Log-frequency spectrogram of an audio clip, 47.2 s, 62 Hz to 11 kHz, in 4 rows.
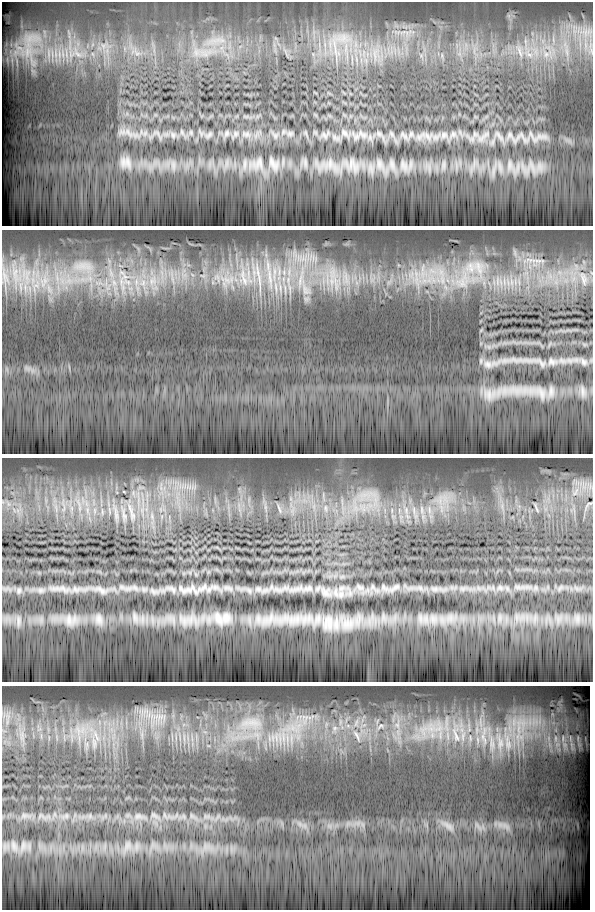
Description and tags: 20160325 03.bees.PRIMO
Close up of bees buzzing (one honeybee and one anthophorid bee), birds singing in background. Recorded near Bernabe country house (Cordoba, S Spain) using Primo EM172 capsules into FEL Microphone Amplifier BMA2, PCM-M10 recorder
bees, buzz, field-recording, honeybees, insects, south-Spain, spring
